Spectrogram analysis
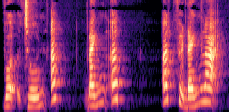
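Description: A woman's voice: high voice, animated, normal speed, a bit bright, pitched above the performer's own voice. A woman voicing a simple-minded, brutal young village man who talks like a child and calls himself by name. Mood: blunt.

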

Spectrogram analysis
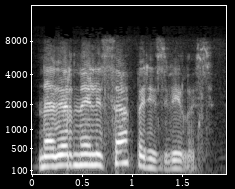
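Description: A male narrator voicing a calm adult woman in an audiobook, soft and even. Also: high-pitched, moderate pace, no echo.

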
